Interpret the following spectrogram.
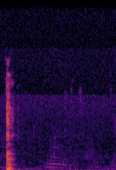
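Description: A single brief vocal sound, about one syllable long, from a person just after the start, then faint room noise with a few weak gliding tones.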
